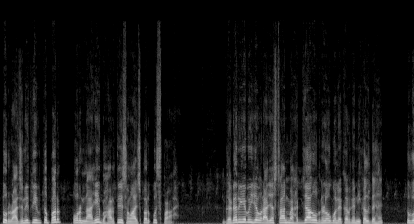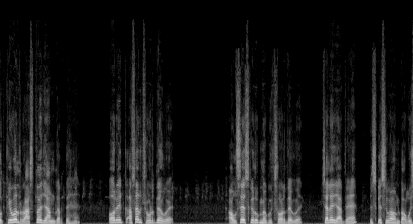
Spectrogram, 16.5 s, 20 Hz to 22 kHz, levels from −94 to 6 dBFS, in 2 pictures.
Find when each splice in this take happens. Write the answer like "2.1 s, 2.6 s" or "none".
12.8 s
